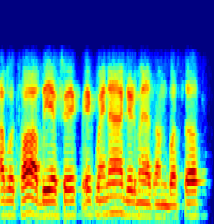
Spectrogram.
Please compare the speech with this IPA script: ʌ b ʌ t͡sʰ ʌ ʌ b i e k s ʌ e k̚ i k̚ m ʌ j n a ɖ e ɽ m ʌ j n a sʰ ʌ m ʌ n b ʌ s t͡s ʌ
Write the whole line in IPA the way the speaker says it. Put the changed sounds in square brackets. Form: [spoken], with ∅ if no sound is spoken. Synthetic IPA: ʌ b ʌ t͡sʰ ʌ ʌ b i e k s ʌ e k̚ [e] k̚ m ʌ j n a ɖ e ɽ m ʌ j n a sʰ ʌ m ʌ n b ʌ s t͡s ʌ

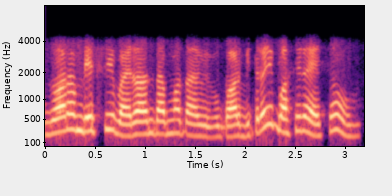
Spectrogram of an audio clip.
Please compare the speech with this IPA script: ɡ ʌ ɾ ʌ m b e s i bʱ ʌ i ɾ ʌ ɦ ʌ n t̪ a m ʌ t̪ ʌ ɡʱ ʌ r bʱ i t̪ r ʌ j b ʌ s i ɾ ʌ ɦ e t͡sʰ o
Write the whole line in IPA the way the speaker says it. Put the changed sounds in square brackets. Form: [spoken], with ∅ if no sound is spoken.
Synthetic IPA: ɡ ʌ ɾ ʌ m b e s i bʱ ʌ [e] ɾ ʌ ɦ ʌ n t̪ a m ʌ t̪ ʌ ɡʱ ʌ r bʱ i t̪ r ʌ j b ʌ s i ɾ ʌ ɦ e t͡sʰ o

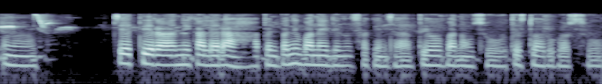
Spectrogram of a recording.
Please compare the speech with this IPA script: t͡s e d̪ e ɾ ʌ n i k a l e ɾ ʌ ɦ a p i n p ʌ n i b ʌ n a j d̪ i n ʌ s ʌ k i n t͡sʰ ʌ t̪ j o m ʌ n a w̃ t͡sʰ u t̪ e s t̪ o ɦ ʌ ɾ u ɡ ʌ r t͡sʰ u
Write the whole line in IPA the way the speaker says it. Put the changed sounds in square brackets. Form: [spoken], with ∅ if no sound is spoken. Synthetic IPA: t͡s e [t̪] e ɾ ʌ n i k a l e ɾ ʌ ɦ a p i n p ʌ n i b ʌ n a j d̪ i n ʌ s ʌ k i n t͡sʰ ʌ t̪ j o [b] ʌ n a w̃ t͡sʰ u t̪ e s t̪ o ɦ ʌ ɾ u ɡ ʌ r t͡sʰ u

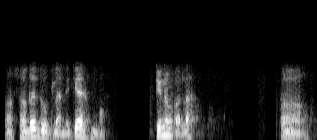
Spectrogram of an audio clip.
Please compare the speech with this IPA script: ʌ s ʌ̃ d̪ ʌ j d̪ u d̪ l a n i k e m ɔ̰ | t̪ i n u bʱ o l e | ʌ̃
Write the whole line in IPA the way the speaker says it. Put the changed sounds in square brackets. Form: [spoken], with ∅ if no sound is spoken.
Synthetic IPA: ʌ s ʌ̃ d̪ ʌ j d̪ u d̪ l a n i k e m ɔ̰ | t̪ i n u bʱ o l [a] | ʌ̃

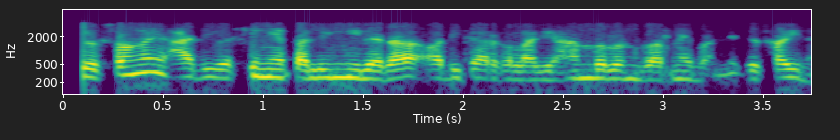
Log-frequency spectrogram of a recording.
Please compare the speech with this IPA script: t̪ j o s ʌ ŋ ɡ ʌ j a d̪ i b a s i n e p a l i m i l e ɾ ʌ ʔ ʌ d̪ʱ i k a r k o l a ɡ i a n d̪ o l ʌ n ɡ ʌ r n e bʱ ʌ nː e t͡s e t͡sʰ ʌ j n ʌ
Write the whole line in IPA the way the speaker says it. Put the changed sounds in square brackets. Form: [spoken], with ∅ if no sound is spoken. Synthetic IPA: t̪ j o s ʌ ŋ ɡ ʌ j a d̪ i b a s i n e p a l i m i l e ɾ ʌ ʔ ʌ d̪ʱ i k a r k o l a ɡ i a n d̪ o l ʌ n ɡ ʌ r n e bʱ ʌ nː e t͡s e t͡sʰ ʌ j n ʌ

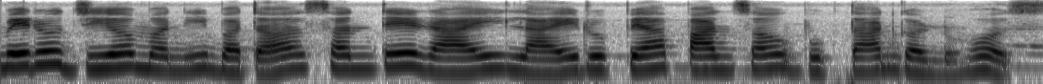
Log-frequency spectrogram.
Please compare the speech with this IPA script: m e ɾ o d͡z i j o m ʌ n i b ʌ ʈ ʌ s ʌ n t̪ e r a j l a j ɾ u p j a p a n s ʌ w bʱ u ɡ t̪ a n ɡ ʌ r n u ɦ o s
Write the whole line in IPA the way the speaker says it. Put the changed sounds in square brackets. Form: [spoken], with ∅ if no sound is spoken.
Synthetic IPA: m e ɾ o d͡z i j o m ʌ n i b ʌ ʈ ʌ s ʌ n t̪ e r a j l a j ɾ u p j a p a n s ʌ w bʱ u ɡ t̪ a n ɡ ʌ r n u ɦ o s

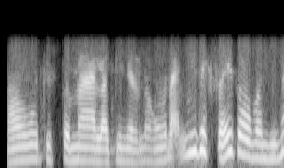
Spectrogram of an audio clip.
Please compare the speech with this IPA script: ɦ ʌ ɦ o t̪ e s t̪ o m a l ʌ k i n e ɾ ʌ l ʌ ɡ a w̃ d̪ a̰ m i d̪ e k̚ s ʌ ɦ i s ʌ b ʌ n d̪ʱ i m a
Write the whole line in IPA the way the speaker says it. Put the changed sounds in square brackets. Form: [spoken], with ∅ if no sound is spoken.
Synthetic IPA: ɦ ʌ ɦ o t̪ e s t̪ o m a l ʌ k i n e ɾ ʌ l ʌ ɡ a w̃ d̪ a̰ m i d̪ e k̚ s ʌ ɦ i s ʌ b ʌ n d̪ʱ i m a

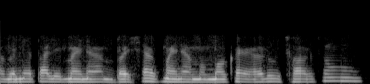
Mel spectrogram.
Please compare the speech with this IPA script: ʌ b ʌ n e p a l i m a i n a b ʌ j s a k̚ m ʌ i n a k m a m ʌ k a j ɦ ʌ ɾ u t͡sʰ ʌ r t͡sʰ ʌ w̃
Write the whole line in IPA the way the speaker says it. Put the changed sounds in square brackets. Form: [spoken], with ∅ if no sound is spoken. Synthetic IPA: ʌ b ʌ n e p a l i m [ʌ] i n a b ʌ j s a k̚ m ʌ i n a [∅] m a m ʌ k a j ɦ ʌ ɾ u t͡sʰ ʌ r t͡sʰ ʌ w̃

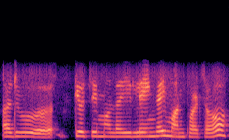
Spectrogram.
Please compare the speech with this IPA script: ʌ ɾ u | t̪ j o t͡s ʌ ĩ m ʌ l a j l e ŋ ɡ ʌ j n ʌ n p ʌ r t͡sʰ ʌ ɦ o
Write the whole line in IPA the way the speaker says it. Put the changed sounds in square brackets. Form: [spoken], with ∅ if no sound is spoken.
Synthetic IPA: ʌ ɾ u | t̪ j o t͡s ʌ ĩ m ʌ l a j l e ŋ ɡ ʌ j [m] ʌ n p ʌ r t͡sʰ ʌ ɦ o

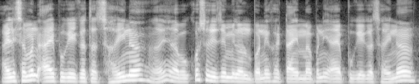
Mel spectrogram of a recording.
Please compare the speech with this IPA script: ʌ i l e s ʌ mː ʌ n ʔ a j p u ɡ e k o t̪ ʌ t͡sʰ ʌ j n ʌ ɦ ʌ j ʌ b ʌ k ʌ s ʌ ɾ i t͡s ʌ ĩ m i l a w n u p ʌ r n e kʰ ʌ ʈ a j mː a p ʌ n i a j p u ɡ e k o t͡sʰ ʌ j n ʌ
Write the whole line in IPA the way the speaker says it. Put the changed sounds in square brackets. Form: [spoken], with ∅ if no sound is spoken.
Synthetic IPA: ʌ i l e s ʌ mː ʌ n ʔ a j p u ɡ e k o t̪ ʌ t͡sʰ ʌ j n ʌ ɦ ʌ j ʌ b ʌ k ʌ s ʌ ɾ i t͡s ʌ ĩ m i l a w n u p ʌ r n e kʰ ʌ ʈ a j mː a p ʌ n i a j p u ɡ e k o t͡sʰ ʌ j n ʌ

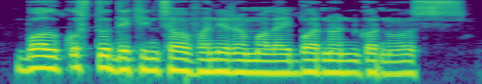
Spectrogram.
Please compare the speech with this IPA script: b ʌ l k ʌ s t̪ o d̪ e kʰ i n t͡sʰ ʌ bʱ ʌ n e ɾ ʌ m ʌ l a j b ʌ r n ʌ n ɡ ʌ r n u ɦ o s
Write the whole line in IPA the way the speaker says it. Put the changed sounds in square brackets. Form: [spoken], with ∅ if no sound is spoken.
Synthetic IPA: b ʌ l k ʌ s t̪ o d̪ e kʰ i n t͡sʰ ʌ bʱ ʌ n e ɾ ʌ m ʌ l a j b ʌ r n ʌ n ɡ ʌ r n u ɦ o s

